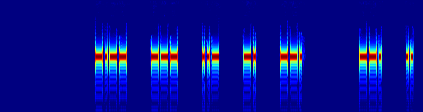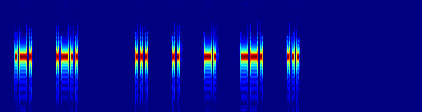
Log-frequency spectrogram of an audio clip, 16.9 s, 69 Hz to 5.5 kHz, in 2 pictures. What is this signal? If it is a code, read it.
Morse code, heard as a keyed tone, about 25 wpm, spaced as for 13 wpm, 600 Hz. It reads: YOUNG GIRL SINGS
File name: PR402 13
